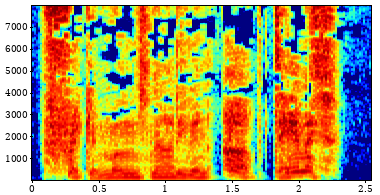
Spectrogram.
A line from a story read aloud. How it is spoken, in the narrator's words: I snarled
